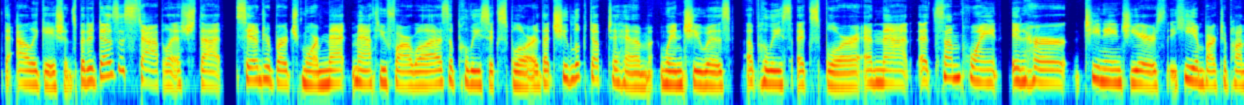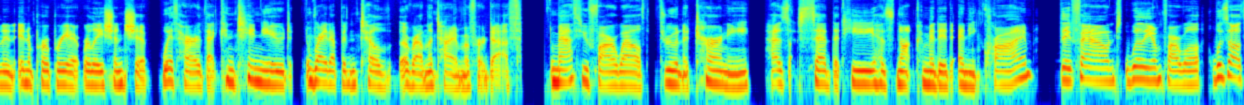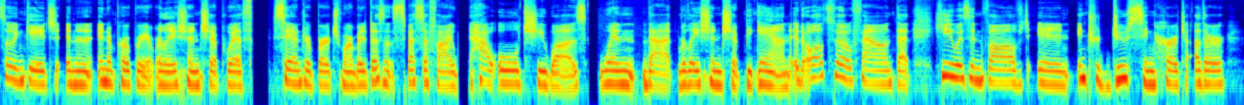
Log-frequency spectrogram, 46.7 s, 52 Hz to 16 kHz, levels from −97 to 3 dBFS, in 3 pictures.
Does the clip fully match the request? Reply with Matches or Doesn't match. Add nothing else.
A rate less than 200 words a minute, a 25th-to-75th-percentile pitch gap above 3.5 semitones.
Doesn't match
